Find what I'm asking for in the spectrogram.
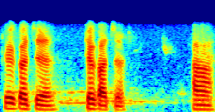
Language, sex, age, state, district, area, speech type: Bengali, male, 18-30, West Bengal, Darjeeling, urban, conversation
